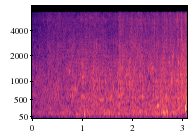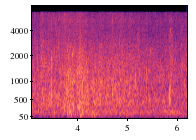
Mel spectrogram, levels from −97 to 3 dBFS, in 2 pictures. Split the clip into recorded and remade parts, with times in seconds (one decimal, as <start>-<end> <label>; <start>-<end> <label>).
0.0-4.5 remade; 4.5-5.2 recorded; 5.2-6.2 remade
